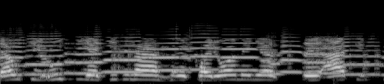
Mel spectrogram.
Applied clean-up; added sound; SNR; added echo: classical method Wiener filter.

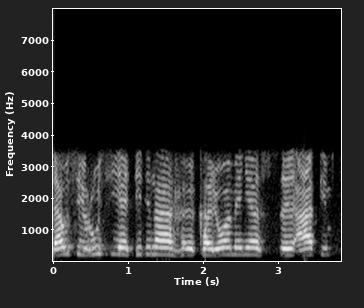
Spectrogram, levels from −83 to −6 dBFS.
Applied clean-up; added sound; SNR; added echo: none; none; none; none.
